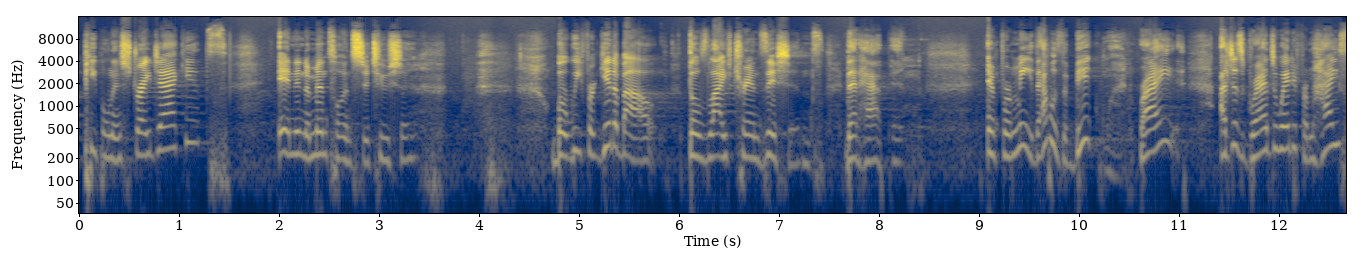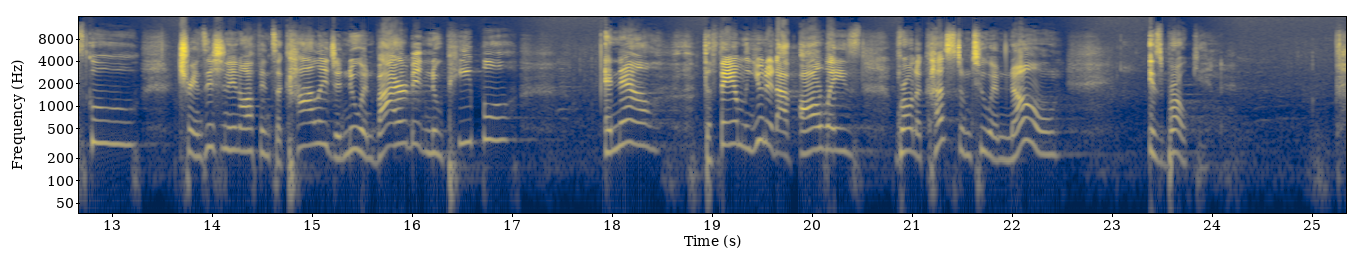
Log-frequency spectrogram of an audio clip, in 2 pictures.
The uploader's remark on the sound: this was my first time going LIVE and it was at the first annual Milwaukee Podcast Festival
